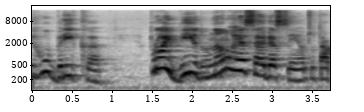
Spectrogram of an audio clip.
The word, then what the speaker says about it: rubrica: E o certo é se pronunciar rubrica e não rúbrica.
